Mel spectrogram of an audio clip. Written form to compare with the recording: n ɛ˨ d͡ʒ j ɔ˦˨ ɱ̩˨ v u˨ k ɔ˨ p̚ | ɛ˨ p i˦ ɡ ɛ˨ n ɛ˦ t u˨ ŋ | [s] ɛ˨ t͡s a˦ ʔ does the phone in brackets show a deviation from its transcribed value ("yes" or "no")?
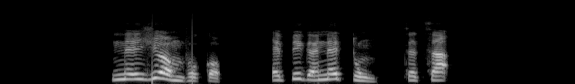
yes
